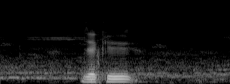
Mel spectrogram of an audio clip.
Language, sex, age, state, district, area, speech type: Maithili, male, 18-30, Bihar, Araria, urban, spontaneous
